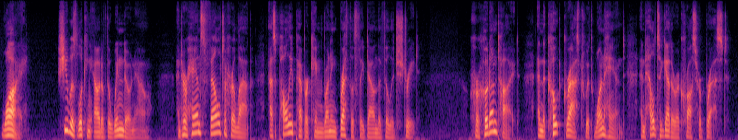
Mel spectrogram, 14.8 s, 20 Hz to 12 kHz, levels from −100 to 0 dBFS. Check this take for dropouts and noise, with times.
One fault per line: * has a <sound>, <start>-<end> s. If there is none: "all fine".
all fine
